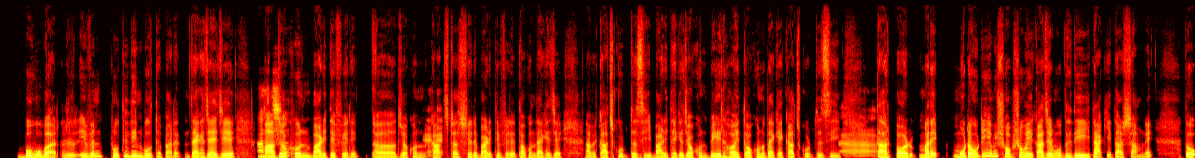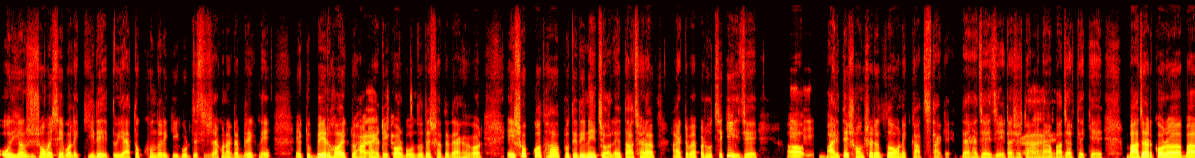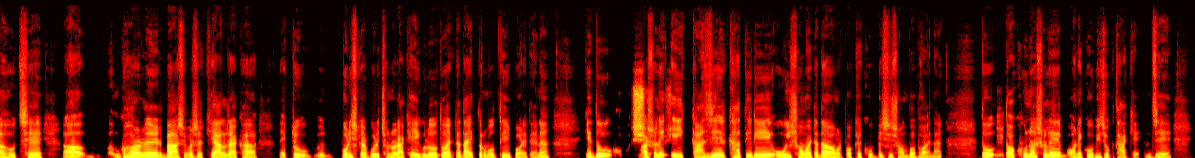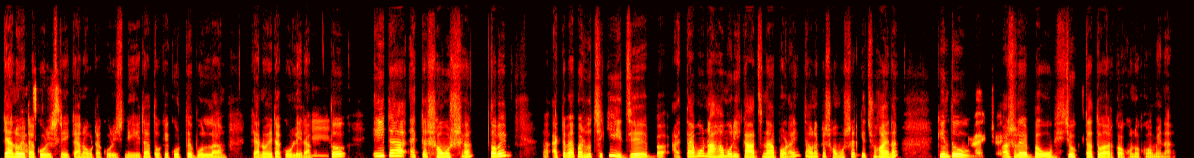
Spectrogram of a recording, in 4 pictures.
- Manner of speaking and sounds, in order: other background noise; laughing while speaking: "আচ্ছা"; tapping
- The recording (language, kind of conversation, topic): Bengali, podcast, কাজ ও ব্যক্তিগত জীবনের ভারসাম্য বজায় রাখতে আপনি কী করেন?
